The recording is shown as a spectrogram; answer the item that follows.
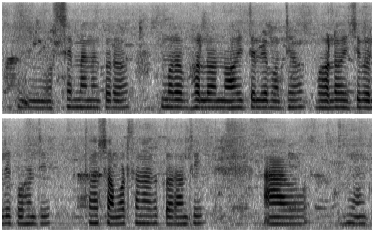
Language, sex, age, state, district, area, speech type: Odia, female, 45-60, Odisha, Sundergarh, rural, spontaneous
